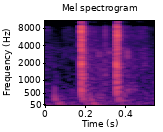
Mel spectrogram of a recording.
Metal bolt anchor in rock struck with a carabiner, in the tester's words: knock of the Carabiner that sounds solid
